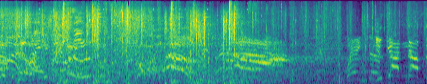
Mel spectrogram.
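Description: Gunfire in a video game, a steady stream of rapid shots mixed with other action sounds, with a voice talking over it.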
